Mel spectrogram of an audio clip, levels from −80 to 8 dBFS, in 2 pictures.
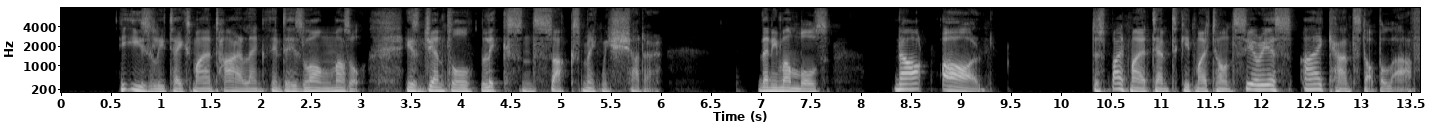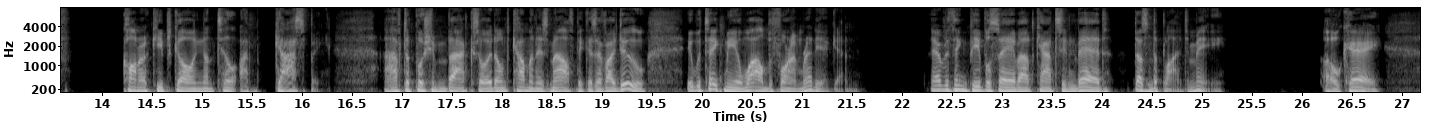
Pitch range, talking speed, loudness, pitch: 100-130 Hz, 180 wpm, -20 LUFS, 110 Hz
